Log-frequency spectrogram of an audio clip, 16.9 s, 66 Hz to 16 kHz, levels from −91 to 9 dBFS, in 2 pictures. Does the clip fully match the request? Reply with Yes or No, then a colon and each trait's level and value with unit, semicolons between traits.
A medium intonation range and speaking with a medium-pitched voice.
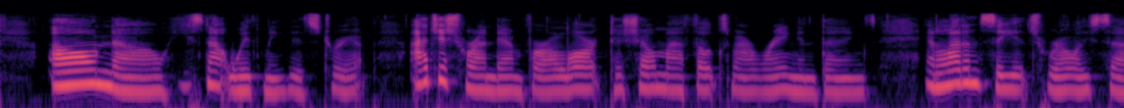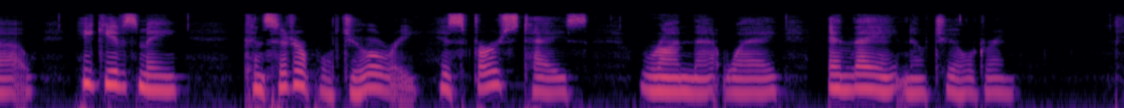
Yes: average, 3.0 semitones; medium, 165 Hz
